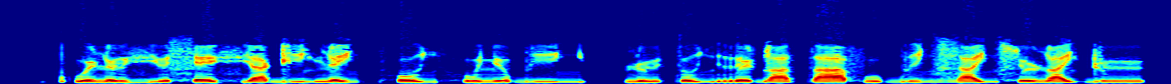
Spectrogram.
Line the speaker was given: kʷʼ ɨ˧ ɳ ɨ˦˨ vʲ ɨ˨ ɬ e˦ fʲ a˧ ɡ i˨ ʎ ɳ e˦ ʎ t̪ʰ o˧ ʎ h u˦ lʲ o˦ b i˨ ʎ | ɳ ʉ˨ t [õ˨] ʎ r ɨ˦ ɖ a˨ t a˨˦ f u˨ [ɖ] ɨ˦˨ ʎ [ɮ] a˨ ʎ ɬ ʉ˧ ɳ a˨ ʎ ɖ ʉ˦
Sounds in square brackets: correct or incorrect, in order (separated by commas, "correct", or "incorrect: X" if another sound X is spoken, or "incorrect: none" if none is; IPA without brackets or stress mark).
incorrect: o˨, incorrect: b, correct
